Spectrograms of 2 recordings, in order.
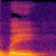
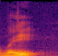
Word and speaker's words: vị: Thì đằng sau nói đản vị tương lai chúng sanh, chữ đản là chỉ, chữ này là chữ vị hay vi, ở đây phải đọc là vị, chỉ vì chúng sanh ở đời tương lai.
